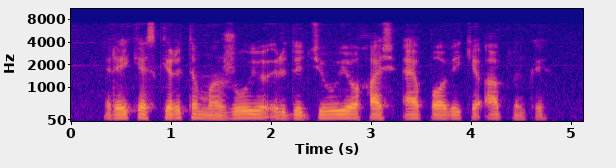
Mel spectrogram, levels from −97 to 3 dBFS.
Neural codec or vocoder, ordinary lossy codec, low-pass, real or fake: none; MP3, 96 kbps; 7.2 kHz; real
